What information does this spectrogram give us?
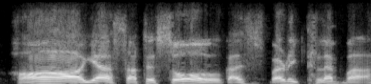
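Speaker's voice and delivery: slow, fake, put-on Chinese accent. Explaining the voices used on a show, doing a fake Chinese accent. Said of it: "And if it's Chinese, it'll be".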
